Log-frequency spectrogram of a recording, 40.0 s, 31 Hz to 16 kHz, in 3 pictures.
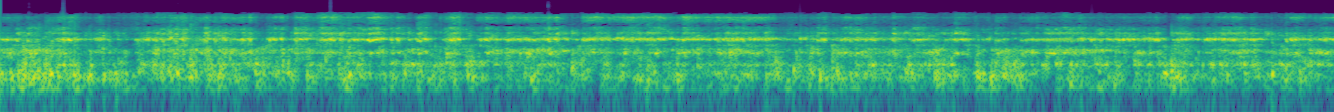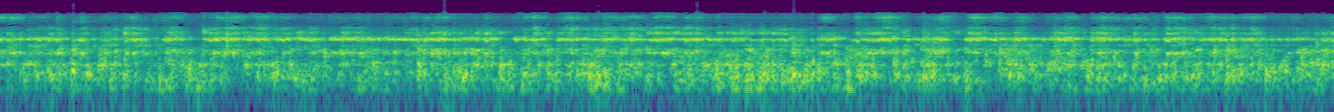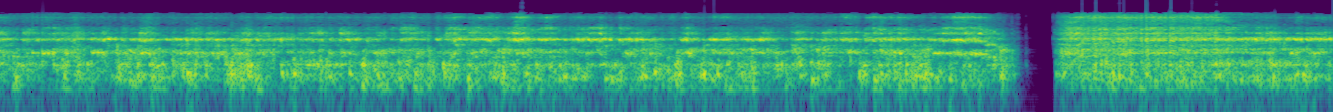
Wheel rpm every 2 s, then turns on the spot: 240, 230, 230, 230, 230, 230, 230, 230, 230, 230, 230, 230, 230, 240, 230, 230, 230, 230, 130, 230.
none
